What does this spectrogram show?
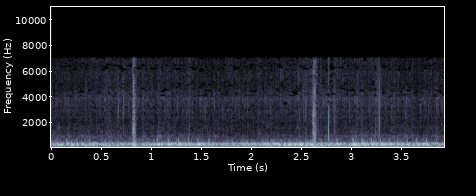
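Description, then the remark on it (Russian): Underwater chorus on the sea floor: a steady low drumming hum of croaking drumfish beneath a dense crackle of small Alpheus snapping shrimp clicking their claws, with a few sharper, louder snaps standing out. No voices. “А в ответ им целый хор голосов. Рыбы-барабанщики поют свое, а рачки-алфеусы, рыбье поживо, мелкие рачки, свое.”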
